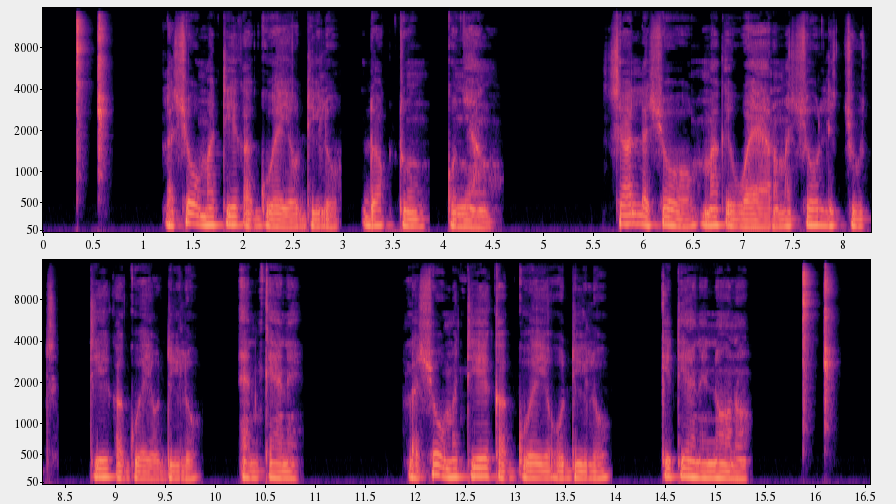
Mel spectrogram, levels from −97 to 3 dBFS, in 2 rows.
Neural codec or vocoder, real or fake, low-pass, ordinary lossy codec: none; real; 14.4 kHz; none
